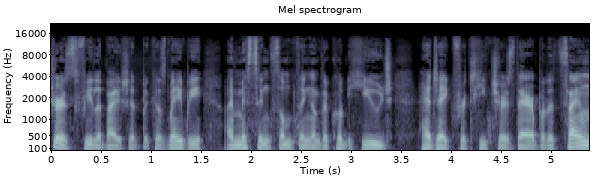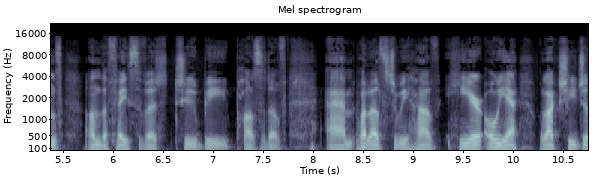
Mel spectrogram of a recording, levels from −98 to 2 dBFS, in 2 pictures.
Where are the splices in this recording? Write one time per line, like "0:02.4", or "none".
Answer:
0:03.0
0:08.4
